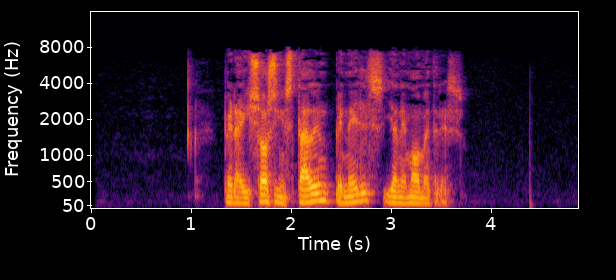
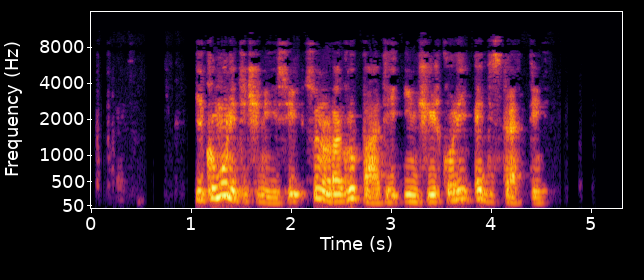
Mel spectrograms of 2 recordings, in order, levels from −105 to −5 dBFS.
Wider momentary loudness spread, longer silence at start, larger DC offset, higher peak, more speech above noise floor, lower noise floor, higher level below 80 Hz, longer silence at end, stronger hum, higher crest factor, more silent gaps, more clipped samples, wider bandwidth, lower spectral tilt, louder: first, 14 LU vs 10 LU; first, 1.35 s vs 1.05 s; neither; about the same, -2 dBFS vs -2 dBFS; second, 57 dB vs 65 dB; about the same, -79 dBFS vs -81 dBFS; first, -54 dBFS vs -62 dBFS; first, 1.2 s vs 0.8 s; neither; first, 22 dB vs 16 dB; neither; neither; second, 8 kHz vs 9.6 kHz; second, -4.5 dB/octave vs -6 dB/octave; second, -22 LUFS vs -17 LUFS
